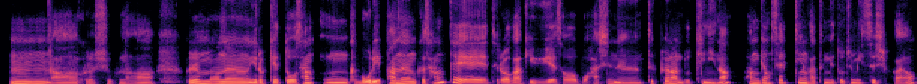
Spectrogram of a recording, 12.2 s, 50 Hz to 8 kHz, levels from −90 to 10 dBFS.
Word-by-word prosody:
음음 155 -1 +1
아 100 +1 -3
그러시구나. 95 0 -10
아 100 0 -4 0.4
그러면은 150 -1 +2
이렇게 115 -1 +2
또 110 -2 +5
상 195 - +3 0.2
음 225 -1 +3
그 - - -6
몰입하는 160 - +5
그 - - -3
상태에 190 - +2
들어가기 120 -4 -2
위해서 100 0 -3
뭐 - - -8
하시는 200 - -4
특별한 175 +3 0
루틴이나 215 0 -1 0.2
환경 185 +3 0
세팅 200 +1 +1
같은 210 +2 -4
게 205 - -4
또 - - -5
좀 220 -2 -3
있으실까요? 195 +3 -5
155 Hz, 295 characters per minute, -23 LUFS, -, 0.4 s, 또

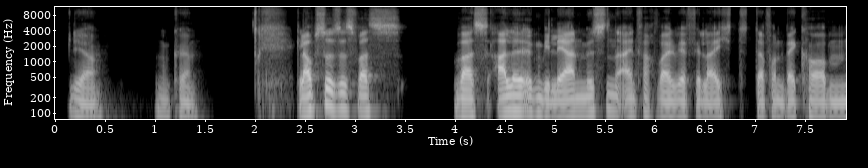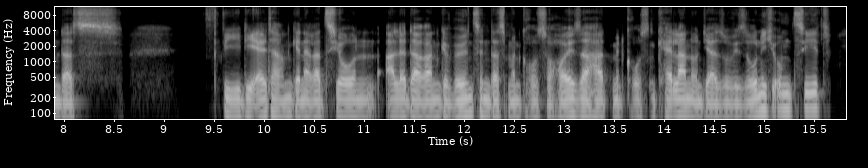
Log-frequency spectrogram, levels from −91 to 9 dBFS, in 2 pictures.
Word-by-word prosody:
Ja, 80 -6 -3 0.6
okay. 90 -3 -7 1.0
Glaubst 110 +8 +5
du, - - +8
es 125 -3 +3
ist 120 -2 +2
was, 110 0 0 0.5
was 95 -2 +4
alle 110 +3 +6
irgendwie 100 -2 0
lernen 90 +2 +6
müssen, 105 +3 +1
einfach 95 -1 -2
weil 85 0 +2
wir 90 -1 +1
vielleicht 85 -1 -4
davon 90 -2 -3
weg 85 - 0
kommen, 85 -1 -2
dass, 80 -1 -1 1.0
wie 95 -1 -2
die 100 - 0
älteren 95 0 0
Generationen 90 0 -1
alle 95 0 +1
daran 90 0 +2
gewöhnt 90 +3 -1
sind, 95 -2 -3
dass 85 - -1
man 85 0 -5
große 85 -1 -6
Häuser 90 0 +2
hat 90 -3 -2
mit - - -7
großen - - -9
Kellern 95 0 +1
und 85 -1 -5
ja 80 -1 0
sowieso 80 +3 -3
nicht 115 0 -1
umzieht, 125 +1 -2
90 Hz, 155 wpm, -24 LUFS, 85-100 Hz, 1.0 s, du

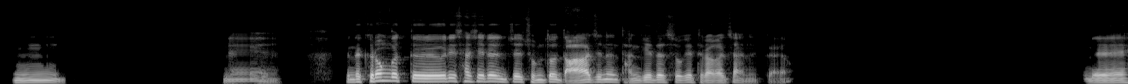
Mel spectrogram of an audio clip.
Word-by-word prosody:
음. 95 -3 -3 1.6
네. 80 -4 -10 0.7
근데 115 +3 -1
그런 165 +3 +3
것들이 145 -3 +4
사실은 140 -2 0
이제 120 +1 0
좀 105 -3 -3
더 120 - +1
나아지는 110 +2 +2
단계들 105 +3 -2
속에 100 +1 -3
들어가지 85 +1 -3
않을까요? 70 -7 -14 2.9
네. 85 +2 -1
105 Hz, 180 characters per minute, -20 LUFS, 85-130 Hz, 2.9 s, 것들이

